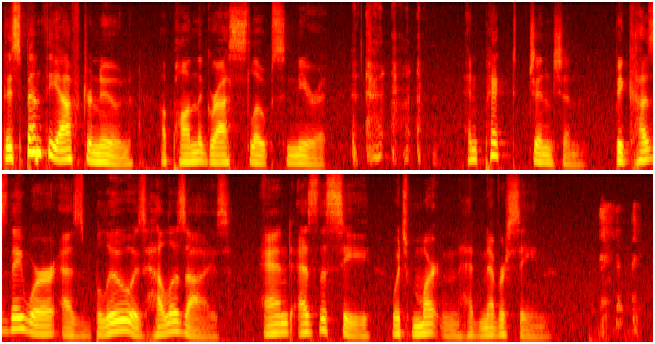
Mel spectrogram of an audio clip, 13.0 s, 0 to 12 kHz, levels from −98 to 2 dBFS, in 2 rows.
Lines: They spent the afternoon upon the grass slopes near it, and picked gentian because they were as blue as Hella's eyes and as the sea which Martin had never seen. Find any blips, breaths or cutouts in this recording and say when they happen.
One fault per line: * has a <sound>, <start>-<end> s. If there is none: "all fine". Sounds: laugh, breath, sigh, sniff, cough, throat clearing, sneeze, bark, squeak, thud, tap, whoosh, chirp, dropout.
* has a cough, 3.5-4.4 s
* has a cough, 12.4-12.9 s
